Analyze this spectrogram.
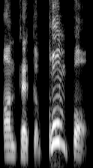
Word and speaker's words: Antetokounmpo: his his whole name right but I can pronounce it correctly Giannis antetokounmpo you know what I'm saying what is it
